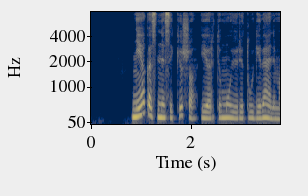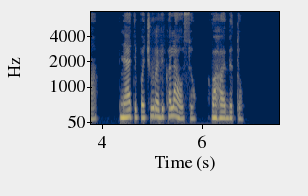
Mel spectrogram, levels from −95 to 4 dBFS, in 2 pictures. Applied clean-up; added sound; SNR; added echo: neural mask model Resemble Enhance denoiser.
